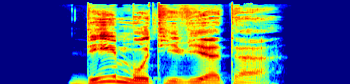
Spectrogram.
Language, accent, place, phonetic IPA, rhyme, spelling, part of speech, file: German, Germany, Berlin, [demotiˈviːɐ̯tɐ], -iːɐ̯tɐ, demotivierter, adjective, De-demotivierter.ogg
- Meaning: inflection of demotiviert: 1. strong/mixed nominative masculine singular 2. strong genitive/dative feminine singular 3. strong genitive plural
